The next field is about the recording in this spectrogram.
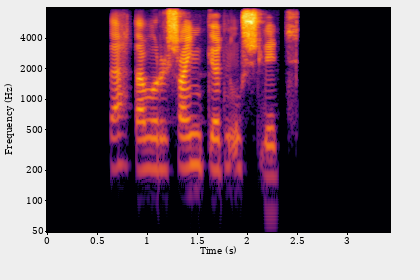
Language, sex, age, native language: Icelandic, male, 30-39, Icelandic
